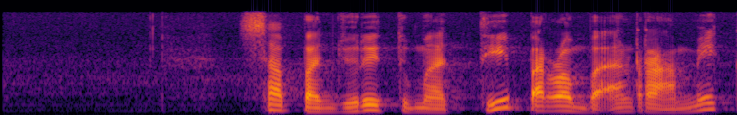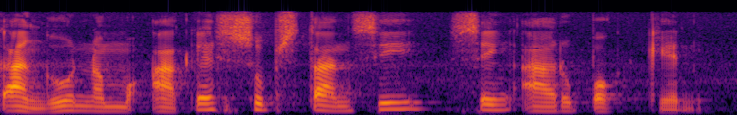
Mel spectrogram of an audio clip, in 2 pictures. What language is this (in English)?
Javanese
